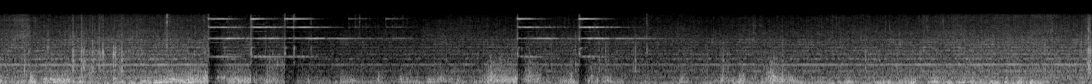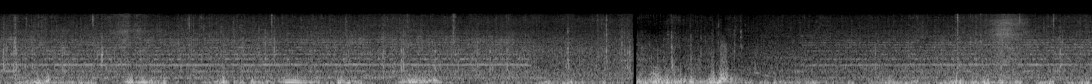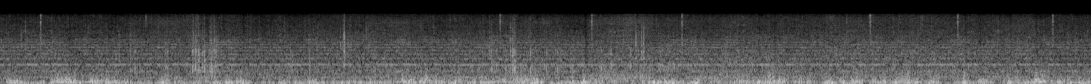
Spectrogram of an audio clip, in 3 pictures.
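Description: Bicycle ridden along a paved path, with wind rumbling on the microphone and a steady high whine that drops out briefly past the middle. A bicycle bell rings in two quick bursts, about two and five seconds in.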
